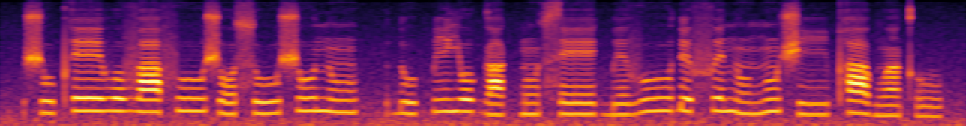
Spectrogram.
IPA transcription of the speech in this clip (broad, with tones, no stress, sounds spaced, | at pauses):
ʃ u˨ pʰ eː˦ β o˦ v a˦ f uː˦ ʃ o˨˦ s uː˨˦ ʃ u˦ n ũ˦ | ɗ u˨ k͡p i˦ j o˦ ɡ a˨ k͡p ũ˨ s eː˨ ɡ͡b ɪ˨ v uː˦ ɗ ɪ˦ f ɪ˦ n ũ˨ ŋ ũ˦ ʃ iː˨ pʰ a˦˨ ɡʷ ã˨ kʼ u˨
